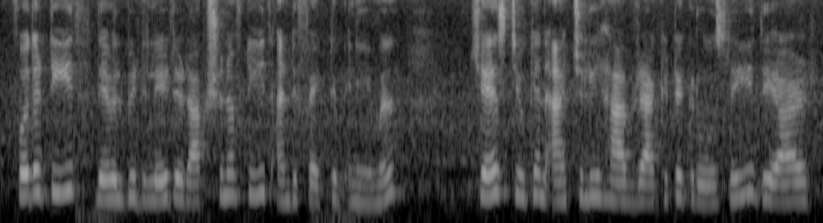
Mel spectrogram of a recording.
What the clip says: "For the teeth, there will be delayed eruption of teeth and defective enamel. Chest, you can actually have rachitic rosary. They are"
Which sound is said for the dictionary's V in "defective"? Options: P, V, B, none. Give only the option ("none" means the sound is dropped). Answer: V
